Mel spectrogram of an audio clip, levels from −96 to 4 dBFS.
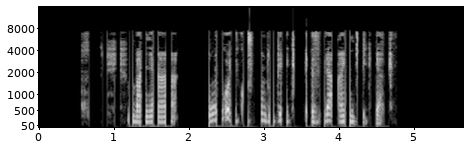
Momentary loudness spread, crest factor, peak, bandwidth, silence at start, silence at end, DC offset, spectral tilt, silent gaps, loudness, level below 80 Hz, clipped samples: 13 LU; 22 dB; 0 dBFS; 7.8 kHz; 0.55 s; 0.95 s; under 0.1%; -3 dB/octave; 0.69-0.74 s, 0.86-0.90 s, 1.88-2.26 s; -20 LUFS; -54 dBFS; under 0.1%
